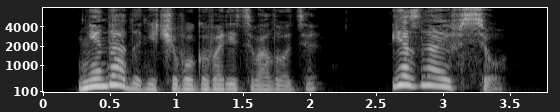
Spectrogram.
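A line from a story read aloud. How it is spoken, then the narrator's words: Quiet. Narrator (Russian): сказала негромко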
